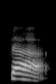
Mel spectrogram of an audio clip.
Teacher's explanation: tip of the tongue it touches the back of your upper teeth and you say t this is a light letter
